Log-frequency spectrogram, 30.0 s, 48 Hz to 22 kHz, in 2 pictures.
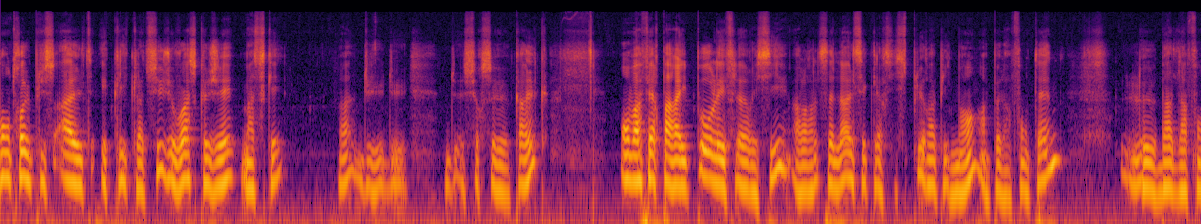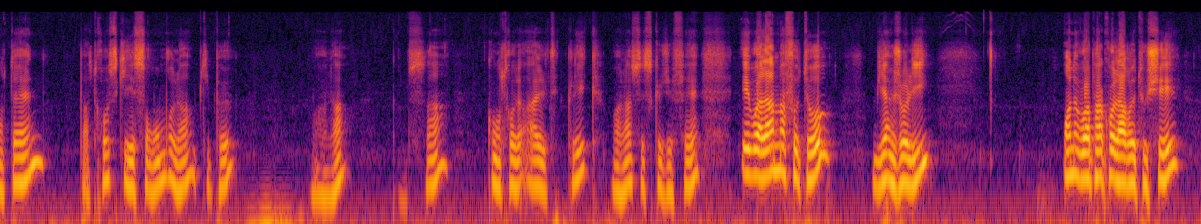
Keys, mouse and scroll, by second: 1.3 ctrl+alt+click, 3.8 ctrl+alt+click, 8.6-17.6 drag, 18.1 click, 18.9-20.6 drag, 21.8 ctrl+alt+click, 23.0 ctrl+alt+click.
